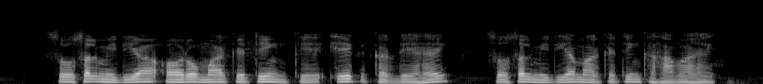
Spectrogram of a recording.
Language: Magahi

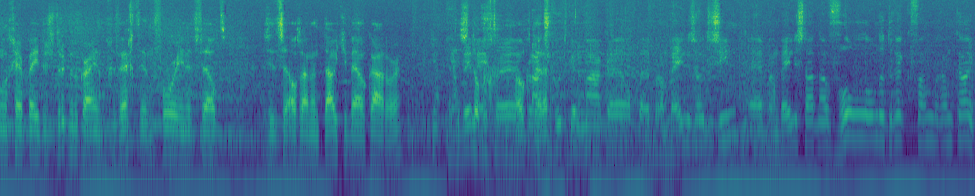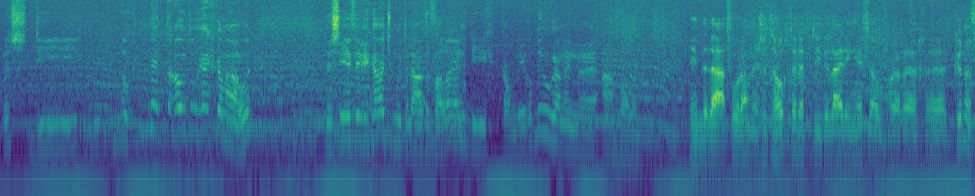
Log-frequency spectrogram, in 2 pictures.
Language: Dutch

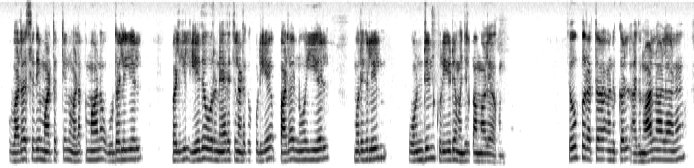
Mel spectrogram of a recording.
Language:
Tamil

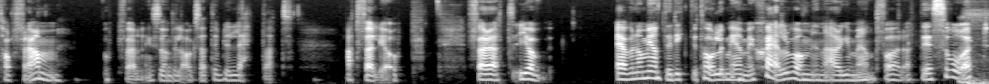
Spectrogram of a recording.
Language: Swedish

